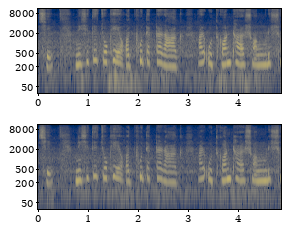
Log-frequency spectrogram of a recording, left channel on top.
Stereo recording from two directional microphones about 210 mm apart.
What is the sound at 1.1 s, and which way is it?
A woman's voice, 15° right (ahead or behind).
